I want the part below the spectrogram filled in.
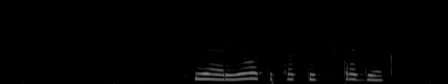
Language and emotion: Russian, neutral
